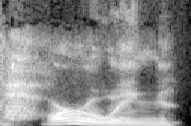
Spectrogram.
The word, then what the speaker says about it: harrowing: This says it sounds like rowing. H-E-H. I think that's closer to how I pronounce it than you do. Yeah, I say it with a soft A, huh? Yeah. Harrow. But I guess, yeah, like arrow with an H in front of it.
